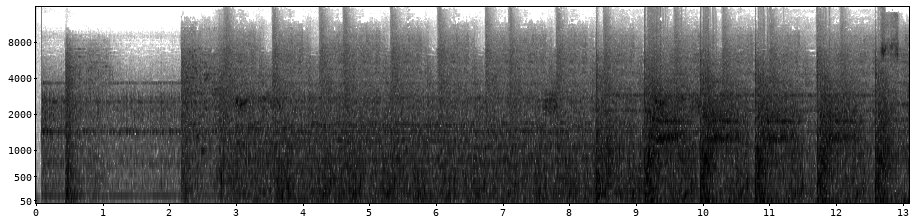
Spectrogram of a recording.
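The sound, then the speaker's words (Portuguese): A sudden loud, shrill burst of a window shattering, followed by a long run of heavy, rhythmic whooshing beats of a bizarre winged creature flapping its wings loudly, over a sustained eerie tonal drone. “Quando ele tá saindo, vem um susto, né? Que é o, som estridente da janela estourando. Entra uma criatura bizarra, alada, batendo as asas, assim, com um barulho bem alto.”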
